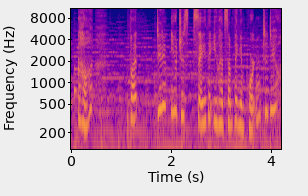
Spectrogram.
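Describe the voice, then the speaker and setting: An actress voicing a gentle, dutiful young half-immortal secretary in a video game, earnest and polite as she explains. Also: sits high, animated, normal speed. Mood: reassuring, polite. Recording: soft music behind the voice.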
